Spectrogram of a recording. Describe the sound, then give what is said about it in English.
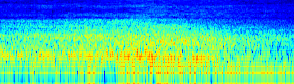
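Steady road-vehicle noise as a fire truck in emergency mode drives past at night: a loud, continuous broad rumble with a low hum underneath, holding level throughout, with no clear siren standing out. “Also, there's a emergency vehicle in emergency mode with flashy lights and everything going by.”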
